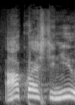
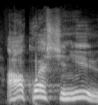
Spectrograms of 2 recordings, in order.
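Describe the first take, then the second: First: "question" lifted high with a rising tune; questioning God. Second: Said in the usual way. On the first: Shown as a demonstration. God challenging Job, "question" rising high. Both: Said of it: "This is God talking to Job".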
